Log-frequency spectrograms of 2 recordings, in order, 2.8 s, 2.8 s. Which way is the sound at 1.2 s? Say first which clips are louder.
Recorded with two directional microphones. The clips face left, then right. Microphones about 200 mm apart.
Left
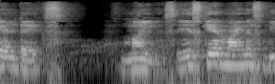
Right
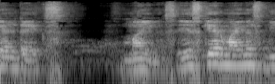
Left 2 dB; 20° left (ahead or behind).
